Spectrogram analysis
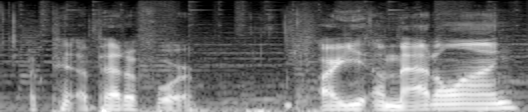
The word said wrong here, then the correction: petit four: How do you say that? – This is the second time you've asked me one of these questions. A petit four. Petit four.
